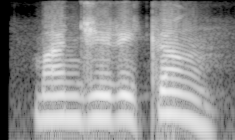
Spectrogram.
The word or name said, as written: Mangericam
